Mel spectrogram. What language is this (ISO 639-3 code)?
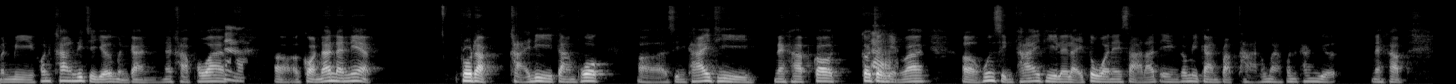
tha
